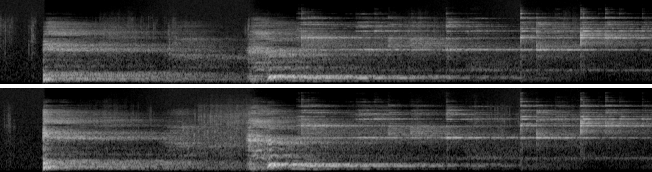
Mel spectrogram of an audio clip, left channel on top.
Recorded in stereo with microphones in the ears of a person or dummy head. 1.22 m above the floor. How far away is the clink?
About 3 m.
